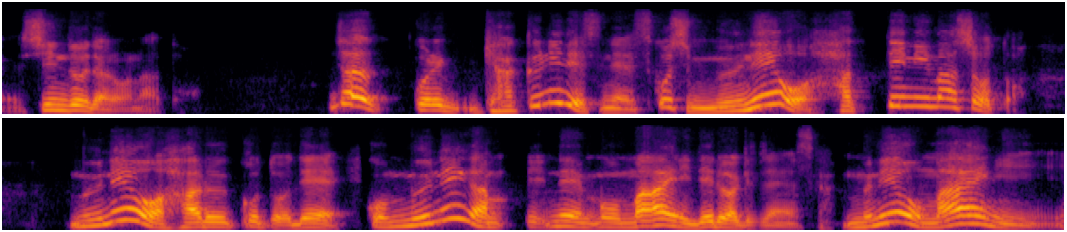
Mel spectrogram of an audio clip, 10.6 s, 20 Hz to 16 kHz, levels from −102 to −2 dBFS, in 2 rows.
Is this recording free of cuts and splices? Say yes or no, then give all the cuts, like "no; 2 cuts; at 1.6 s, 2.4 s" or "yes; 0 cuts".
no; 1 cut; at 7.1 s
